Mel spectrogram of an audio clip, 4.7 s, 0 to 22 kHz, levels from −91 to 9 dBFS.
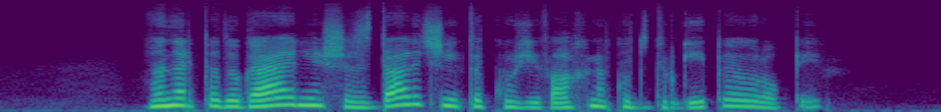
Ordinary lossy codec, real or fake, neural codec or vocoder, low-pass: none; fake; codec, 44.1 kHz, 2.6 kbps, DAC; 19.8 kHz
